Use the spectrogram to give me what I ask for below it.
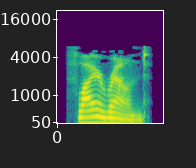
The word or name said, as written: fly around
